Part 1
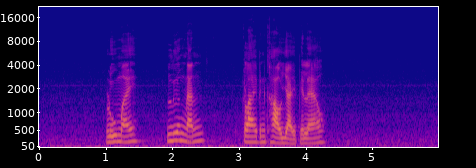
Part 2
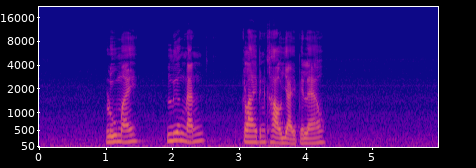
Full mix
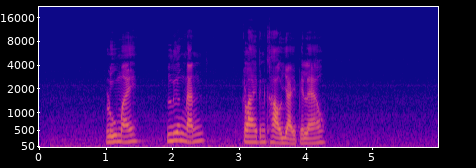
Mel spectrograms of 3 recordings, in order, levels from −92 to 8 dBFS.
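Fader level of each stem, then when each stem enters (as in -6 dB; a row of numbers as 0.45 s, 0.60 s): -4.0 dB, -6.0 dB; 0.00 s, 0.00 s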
